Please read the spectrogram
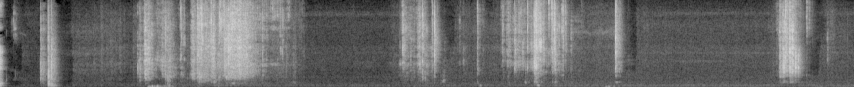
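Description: Rustling of packaging and clinks of thick pieces of broken glass tipped out onto a wooden plaque. It comes in several short bursts with pauses between, the longest about two seconds in and a sharp one near the end.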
